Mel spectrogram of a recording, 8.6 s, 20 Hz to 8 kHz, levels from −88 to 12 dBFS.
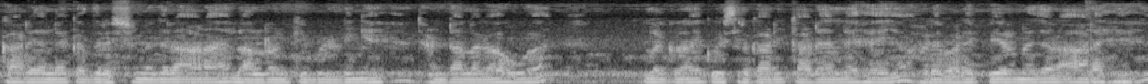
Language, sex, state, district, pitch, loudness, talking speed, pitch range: Hindi, male, Chandigarh, Chandigarh, 105 Hz, -14 LUFS, 210 wpm, 100-105 Hz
